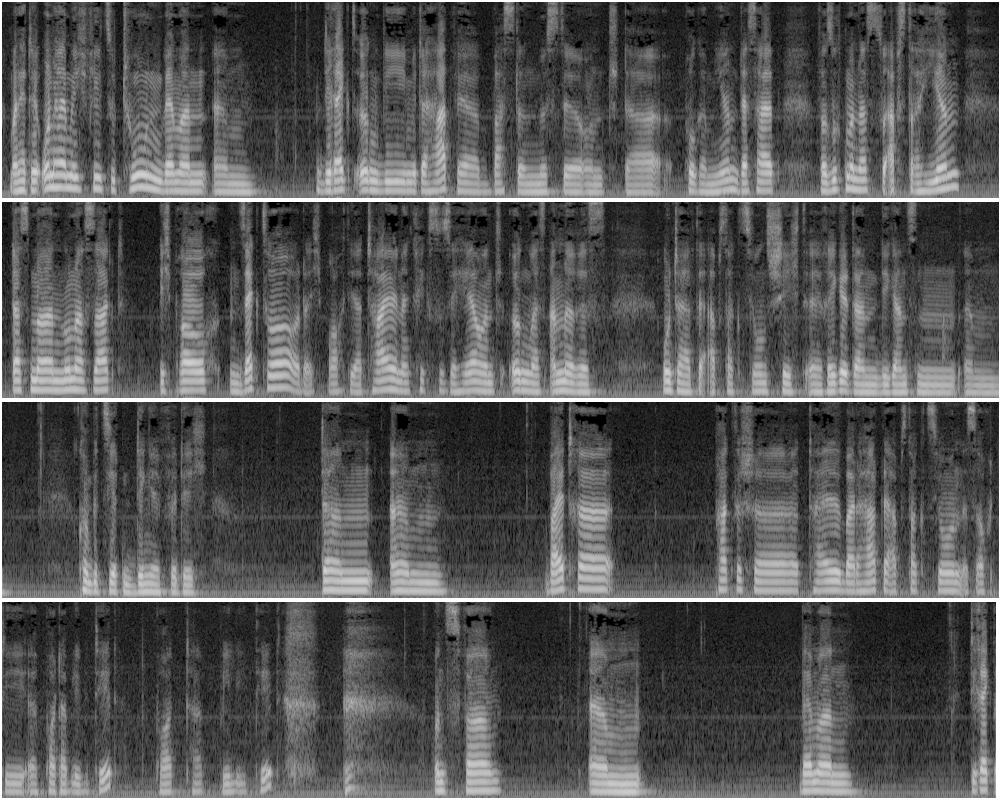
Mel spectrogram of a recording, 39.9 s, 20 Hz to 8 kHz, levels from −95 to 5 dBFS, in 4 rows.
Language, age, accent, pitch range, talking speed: German, 20-39, German, 105-135 Hz, 120 wpm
